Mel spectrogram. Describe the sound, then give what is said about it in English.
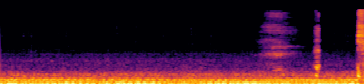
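A sharp sneeze bursts out near the end after a gasping intake of breath, with a couple of quick follow-up breaths, all over a steady low rumble like a running car. “Oh, I gotta sneeze. Oh, I hope I sneeze.”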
